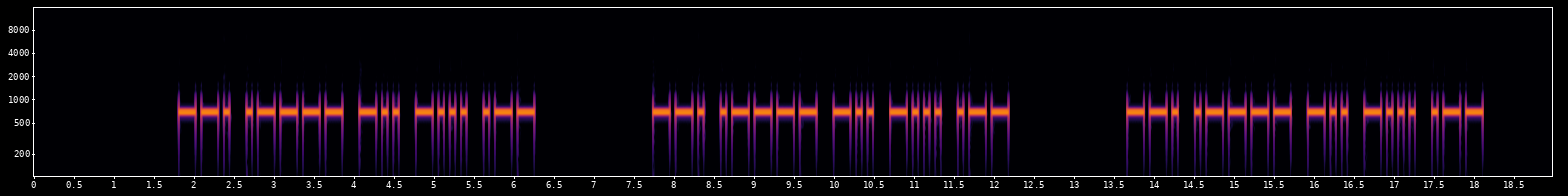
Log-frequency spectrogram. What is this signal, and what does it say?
Morse code, heard as a keyed tone, about 17 wpm, 700 Hz. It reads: G1DBW G1DBW G1DBW
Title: DXCC-100 Call Signs - 5 Characters - Repeated 3x - 17wpm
